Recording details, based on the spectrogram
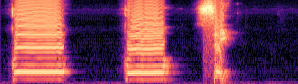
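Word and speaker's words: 高校生: ওকে, next কো আর উ, কো কো, এখানে একটা grammar আছে, যেন কো উ থাকে, উটাকে বলে লং ভাওয়েল, এই উটা হচ্ছে লং ভাওয়েল বলে, এই উটা মানে টানা উচ্চারণ। কো কো সে, কো কো সে, কো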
